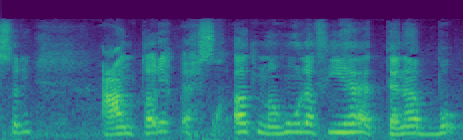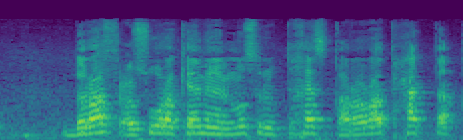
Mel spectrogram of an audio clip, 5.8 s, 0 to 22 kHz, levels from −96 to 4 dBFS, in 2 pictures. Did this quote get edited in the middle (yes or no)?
yes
